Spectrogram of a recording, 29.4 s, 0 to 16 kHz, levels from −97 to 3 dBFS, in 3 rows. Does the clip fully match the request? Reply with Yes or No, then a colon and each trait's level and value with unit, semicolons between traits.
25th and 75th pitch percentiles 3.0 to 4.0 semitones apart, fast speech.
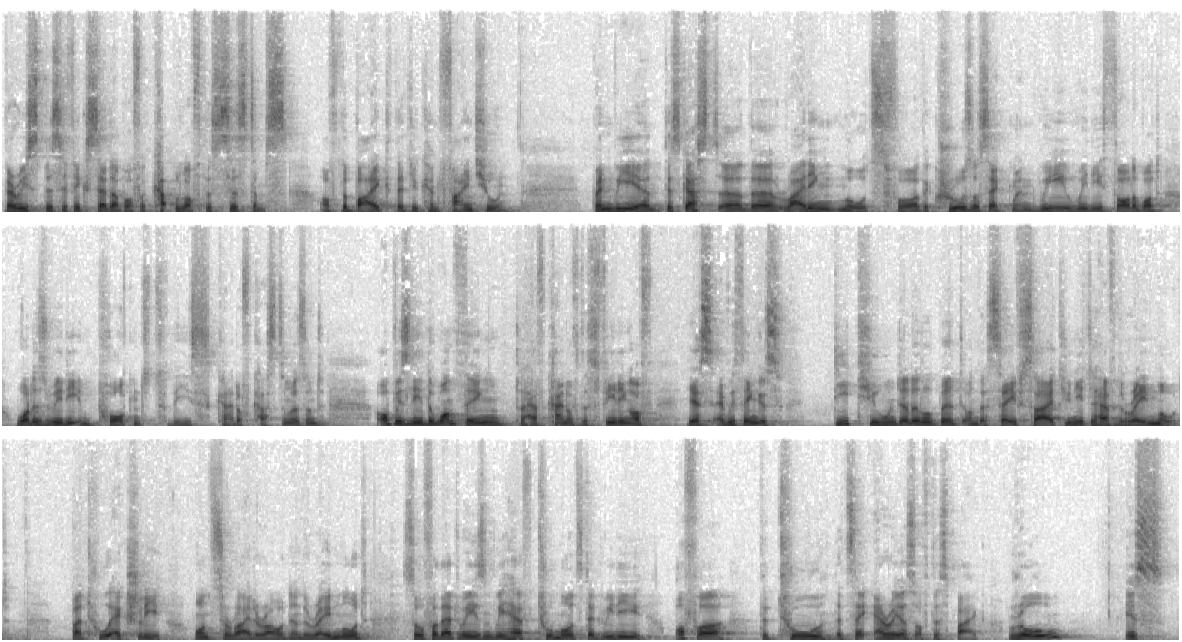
Yes: average, 3.4 semitones; fast, 210 wpm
